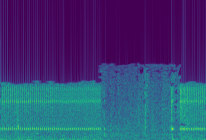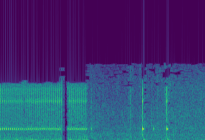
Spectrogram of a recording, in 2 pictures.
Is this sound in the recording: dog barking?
no

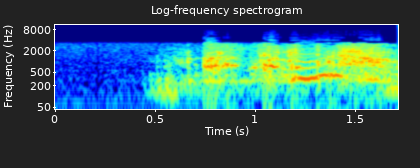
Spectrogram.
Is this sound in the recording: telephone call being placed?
no

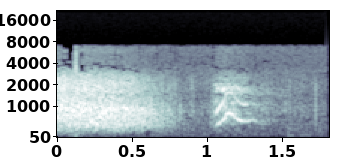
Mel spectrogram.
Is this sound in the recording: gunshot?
yes

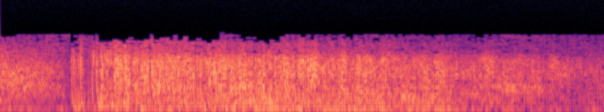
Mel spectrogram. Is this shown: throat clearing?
no

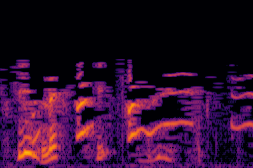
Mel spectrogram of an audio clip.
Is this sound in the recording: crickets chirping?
no

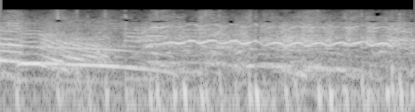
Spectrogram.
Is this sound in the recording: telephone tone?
no

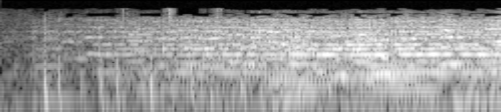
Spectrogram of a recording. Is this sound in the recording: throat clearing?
no

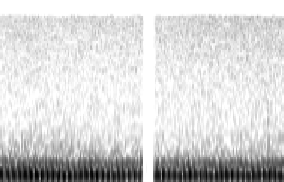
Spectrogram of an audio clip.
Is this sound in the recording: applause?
no

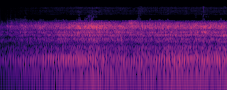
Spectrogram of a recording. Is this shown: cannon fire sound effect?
no

